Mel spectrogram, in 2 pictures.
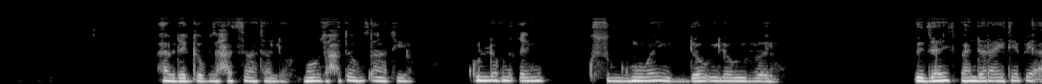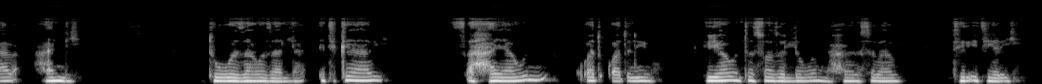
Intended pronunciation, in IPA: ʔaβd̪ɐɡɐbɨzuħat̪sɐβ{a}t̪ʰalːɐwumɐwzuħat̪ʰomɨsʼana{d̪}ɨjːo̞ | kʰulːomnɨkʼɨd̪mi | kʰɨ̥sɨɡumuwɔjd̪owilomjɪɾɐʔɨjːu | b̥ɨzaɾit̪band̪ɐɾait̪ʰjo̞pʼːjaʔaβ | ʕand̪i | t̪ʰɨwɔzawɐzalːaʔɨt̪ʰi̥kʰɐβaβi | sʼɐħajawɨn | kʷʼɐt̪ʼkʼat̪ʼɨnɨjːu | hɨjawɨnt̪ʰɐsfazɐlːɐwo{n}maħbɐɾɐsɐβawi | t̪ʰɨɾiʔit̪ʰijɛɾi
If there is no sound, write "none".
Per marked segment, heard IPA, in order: a, t̪, n

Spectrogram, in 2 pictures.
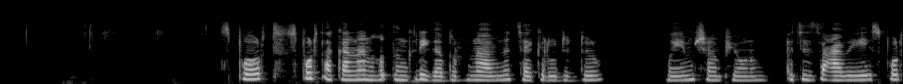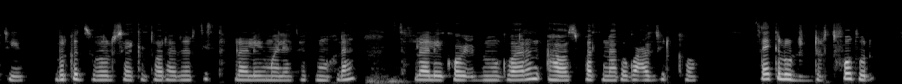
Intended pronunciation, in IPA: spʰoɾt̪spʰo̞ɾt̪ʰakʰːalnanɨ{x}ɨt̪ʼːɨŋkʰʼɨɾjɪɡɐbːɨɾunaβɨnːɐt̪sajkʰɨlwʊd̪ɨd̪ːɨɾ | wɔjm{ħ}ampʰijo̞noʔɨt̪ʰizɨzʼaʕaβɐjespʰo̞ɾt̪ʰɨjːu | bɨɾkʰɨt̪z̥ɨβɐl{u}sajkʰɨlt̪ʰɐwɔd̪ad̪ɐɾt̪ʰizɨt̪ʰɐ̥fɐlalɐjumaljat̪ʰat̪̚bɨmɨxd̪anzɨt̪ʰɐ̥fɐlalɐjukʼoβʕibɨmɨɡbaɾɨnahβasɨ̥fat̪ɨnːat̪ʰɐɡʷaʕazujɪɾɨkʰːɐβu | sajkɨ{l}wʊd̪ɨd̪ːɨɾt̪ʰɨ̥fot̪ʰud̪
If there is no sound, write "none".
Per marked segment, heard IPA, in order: x, ʃ, u, l

